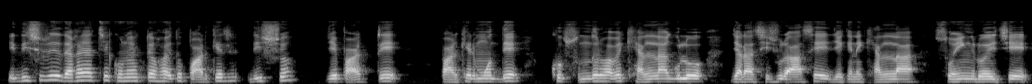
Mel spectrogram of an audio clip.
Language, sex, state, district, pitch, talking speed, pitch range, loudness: Bengali, male, West Bengal, Jhargram, 140 Hz, 165 wpm, 125-155 Hz, -17 LUFS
